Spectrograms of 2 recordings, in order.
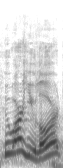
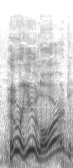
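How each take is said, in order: First: High, gentle TV-host greeting; sing-song kindly question, higher; Mister Rogers. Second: High, loud urgent cry; startled shout to the Lord. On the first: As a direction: greet him like a friendly neighbor. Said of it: "Like Mister Rogers greeting". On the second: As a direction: cry out, desperate and shaken. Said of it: "it was a little more urgent". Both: Shown as a demonstration.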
